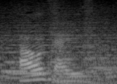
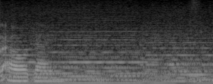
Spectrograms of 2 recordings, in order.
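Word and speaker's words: Áo dài: Full Ao Dai. Ao Dai. Because when there's D without the dash, in Vietnamese it's like Z. pronounce it Z at the moment.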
